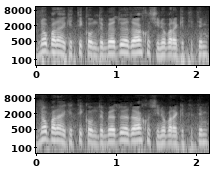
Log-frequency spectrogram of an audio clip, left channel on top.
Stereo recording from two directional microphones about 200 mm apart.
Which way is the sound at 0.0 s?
10° left (ahead or behind).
